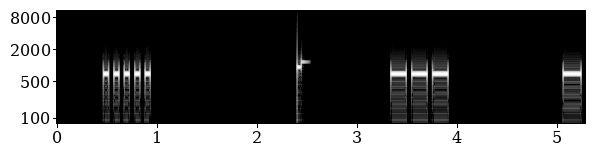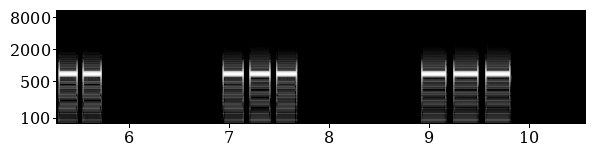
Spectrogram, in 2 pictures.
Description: Morse code, heard as a keyed tone, about 21 wpm, 700 Hz. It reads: 5 O O O O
